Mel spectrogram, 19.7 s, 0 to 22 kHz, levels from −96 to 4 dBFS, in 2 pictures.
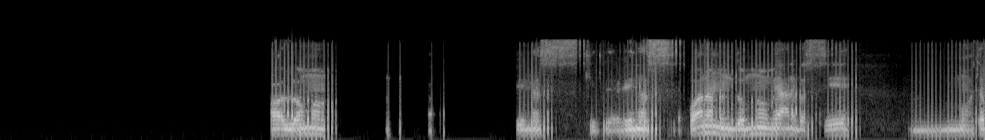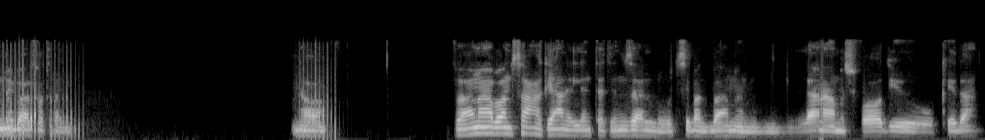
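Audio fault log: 0.0–13.8 s, buffer tearing: the writer and reader of the playback ring buffer have slipped and cross every 40 ms, so a small slice of each buffer replays audio from about a tenth of a second earlier. This produces a steady 25 Hz rattle during sound. A spectrogram shows vertical broadband ticks every 40 ms, and the waveform shows hard splices.
10.11 s and 18.00–18.07 s, concealed Bluetooth headset packet loss: headset packets were dropped, 15 ms at the first point and 45 ms scattered across 75 ms at the second, with runs up to 22.5 ms. The receiver filled each gap by repeating recent waveform. The first is nearly hidden. The second gives a brief buzzy held tone, which appears on a spectrogram as flat repeated harmonics at full level.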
